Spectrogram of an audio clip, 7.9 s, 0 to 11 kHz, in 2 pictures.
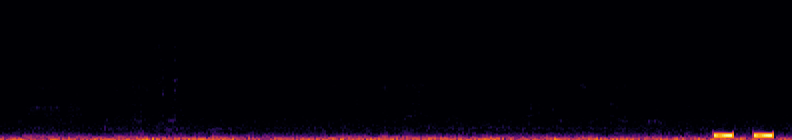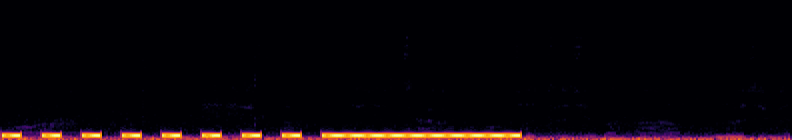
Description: Telephone call progress tone (North American plan), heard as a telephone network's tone, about 350, 440 Hz, 0.1 s on and 0.1 s off, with the noise inside a car. Stutter dial tone.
